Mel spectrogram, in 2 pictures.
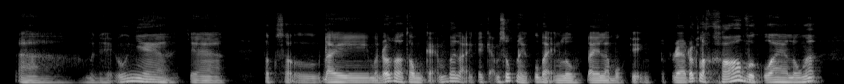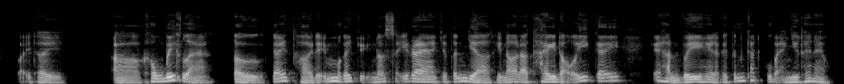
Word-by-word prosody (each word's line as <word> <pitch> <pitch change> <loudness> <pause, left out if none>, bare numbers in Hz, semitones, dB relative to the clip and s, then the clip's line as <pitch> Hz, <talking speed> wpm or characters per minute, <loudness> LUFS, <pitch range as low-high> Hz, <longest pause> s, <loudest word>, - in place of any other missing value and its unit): À, 90 -2 -6 0.3
mình 95 -1 -13
hiểu 95 +6 -8
nha. 120 -9 -1 0.2
Chà, 95 -3 -5 0.4
thực - - -9
sự - - -6 0.3
đây 100 -1 +2
mình 95 -1 -3
rất 150 - +4
là 130 - +3
thông 100 -2 +1
cảm 110 +3 -6
với 150 +1 0
lại 130 - -5
cái 115 - -6
cảm 110 - -9
xúc 155 +5 -1
này 95 -3 0
của 110 - -1
bạn 95 -1 -1
luôn, 95 -1 0
đây 100 -1 +3
là 95 - +2
một 90 -1 -7
chuyện - - -5 0.2
thật - - -24
ra 100 -1 +3
rất - - +1
là - - +4
khó - - +3
vượt - - +3
qua 105 0 +2
luôn 105 0 +1
á. - - +2 0.5
Vậy - - -8
thì, 90 -3 -1 0.4
ờ, 90 -2 -1
không 135 +5 +2
biết 180 +3 +8
là 95 -4 +1 0.2
từ 95 -4 +2
cái 140 +5 +3
thời 105 - -1
điểm 120 - +2
mà 140 - +1
cái 140 - +4
chuyện 110 -7 -6
đó 125 +5 0
xảy 130 - -4
ra 130 -4 +4
cho 110 - -4
tới 125 - 0
giờ 95 -7 +3
thì 95 - -2
nó 110 +5 +1
đã 105 -1 +2
thay 125 +2 +4
đổi 155 +8 +1
cái 165 +3 0 0.3
cái 175 - -2
hành 100 -10 +1
vi 115 +1 +5
hay 115 -2 0
là 95 - -2
cái 110 - -4
tính 160 +8 -1
cách 185 0 -6
của - - -5
bạn 100 - -4
như 115 0 +2
thế 135 +6 0
nào? 100 -9 -2
105 Hz, 260 wpm, -24 LUFS, 95-130 Hz, 0.5 s, biết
